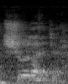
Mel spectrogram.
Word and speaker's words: Solaja: Did I pronounce it well? Oluwatoyin. Oluwatoyin, yes. Solaja. Okay, the H is for...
